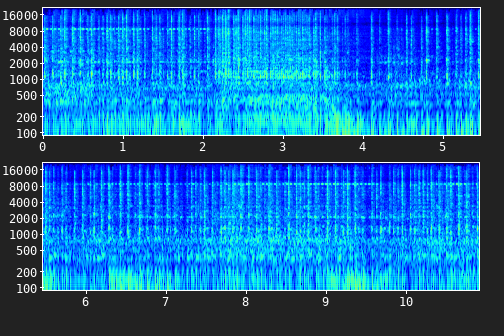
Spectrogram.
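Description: Engine idling with a steady low rumble and no ticking or puffing from the exhaust.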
